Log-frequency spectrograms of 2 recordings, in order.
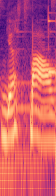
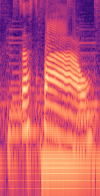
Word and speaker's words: Jaspal: จะ เป็น Just ป่าว จริง ออก เสียง ผิด ใน ทุก คน ต้อง เรียก ยัสปาล เนาะ แต่ ว่า คน ไทย ส่วน มาก ก็ จะ แบบ Jaspal นะ จ๊ะ เป็น Dress ลาย ทาง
